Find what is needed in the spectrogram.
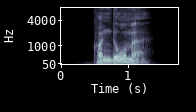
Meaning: nominative/accusative/genitive plural of Kondom
- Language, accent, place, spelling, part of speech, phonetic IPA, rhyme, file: German, Germany, Berlin, Kondome, noun, [ˌkɔnˈdoːmə], -oːmə, De-Kondome.ogg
